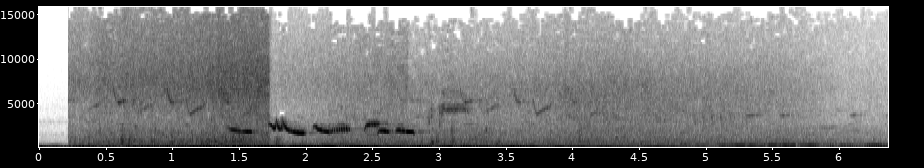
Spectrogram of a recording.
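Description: Ambient background music with a steady low drone, overlaid with a hiss of outdoor ambience that cuts in suddenly at the start and a few short high chirps in the first half.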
